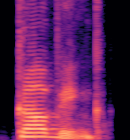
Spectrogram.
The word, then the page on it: carving: Indian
